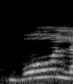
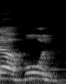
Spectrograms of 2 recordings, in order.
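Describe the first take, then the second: First: बोल split as a long बो, then ल; बोल stretched into बो... ल; sounded out. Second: Said in the usual way. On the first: Shown as a demonstration. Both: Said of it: "आप भी कुछ बोलिए मेरे साथ".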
